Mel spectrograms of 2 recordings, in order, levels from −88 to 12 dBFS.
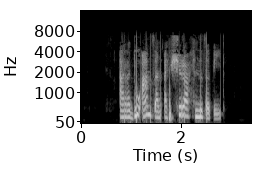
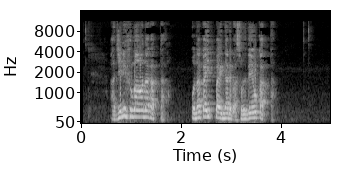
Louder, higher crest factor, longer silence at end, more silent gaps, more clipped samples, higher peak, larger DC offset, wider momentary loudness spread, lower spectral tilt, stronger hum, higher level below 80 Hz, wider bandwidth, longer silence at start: second, -15 LUFS vs -12 LUFS; about the same, 16 dB vs 12 dB; second, 0.6 s vs 1.15 s; neither; neither; about the same, -2 dBFS vs 0 dBFS; neither; about the same, 12 LU vs 11 LU; about the same, -6.5 dB/octave vs -6 dB/octave; neither; about the same, -48 dBFS vs -52 dBFS; second, 7.4 kHz vs 11.5 kHz; first, 0.75 s vs 0.6 s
